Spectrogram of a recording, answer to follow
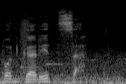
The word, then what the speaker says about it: Podgorica: It's pronounced Podgorica.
